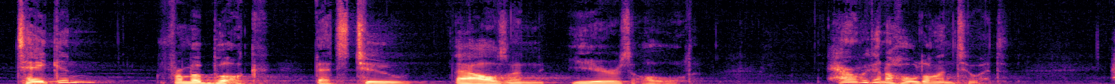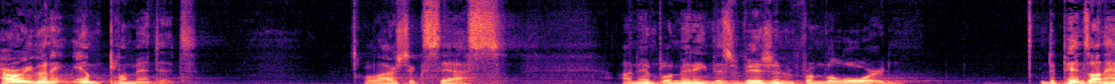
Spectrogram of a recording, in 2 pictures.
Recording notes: Our senior pastor preached again on Sunday, February 16 at Redeemer Presbyterian Church in Charleston, SC.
